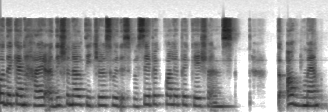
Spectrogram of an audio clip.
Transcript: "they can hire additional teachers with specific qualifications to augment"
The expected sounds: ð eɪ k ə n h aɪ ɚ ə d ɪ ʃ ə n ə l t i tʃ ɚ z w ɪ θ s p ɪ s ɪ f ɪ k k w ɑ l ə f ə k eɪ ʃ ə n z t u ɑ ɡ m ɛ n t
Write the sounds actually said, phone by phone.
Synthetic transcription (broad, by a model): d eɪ k ə n h aɪ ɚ ə d ɪ ʃ ə n ə l t i tʃ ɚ s w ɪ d s p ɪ s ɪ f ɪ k k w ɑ l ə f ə k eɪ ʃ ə n s t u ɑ ɡ m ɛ n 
